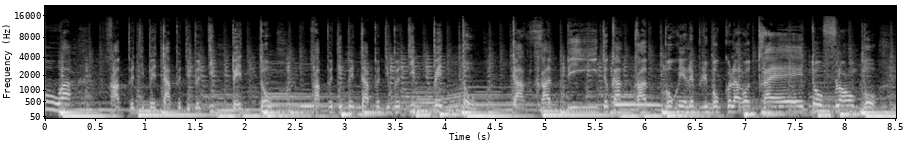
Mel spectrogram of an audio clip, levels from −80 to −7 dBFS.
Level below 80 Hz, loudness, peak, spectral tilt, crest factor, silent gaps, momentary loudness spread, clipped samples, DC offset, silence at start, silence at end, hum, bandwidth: -30 dBFS; -21 LUFS; -4 dBFS; -6 dB/octave; 16 dB; none; 5 LU; under 0.1%; under 0.1%; 0 s; 0 s; none; 15.5 kHz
